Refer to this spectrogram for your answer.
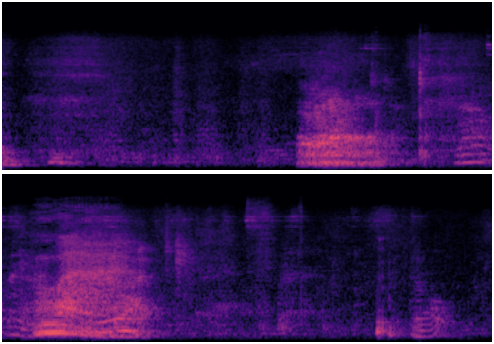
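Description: A dog growls and whimpers in a few uneven, throaty bursts, with snuffly breathing in between. The loudest stretch comes midway, then it settles into softer grumbles.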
